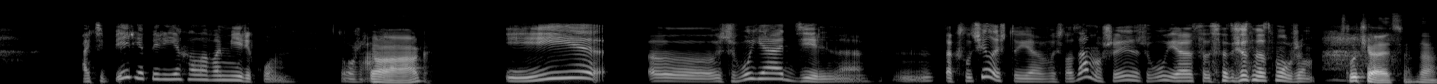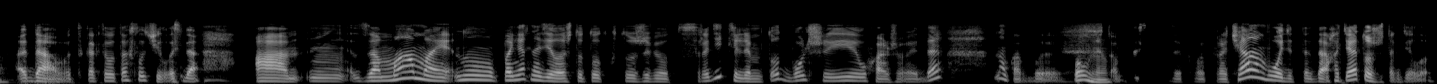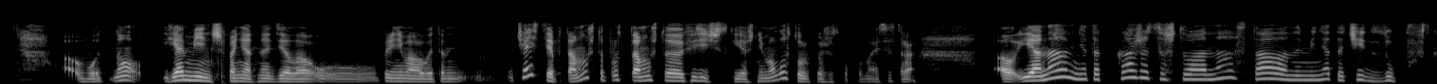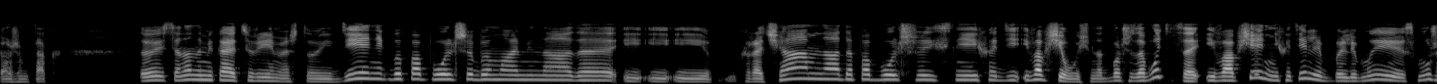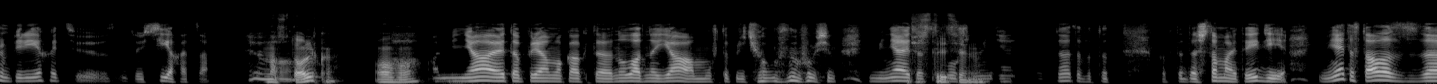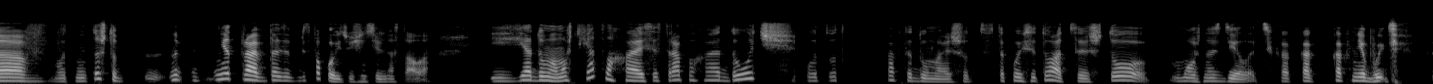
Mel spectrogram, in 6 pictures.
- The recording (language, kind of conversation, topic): Russian, advice, Как организовать уход за пожилым родителем и решить семейные споры о заботе и расходах?
- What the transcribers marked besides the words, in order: "тоже" said as "тожа"; laughing while speaking: "с соответственно"; laughing while speaking: "да"; unintelligible speech; surprised: "Настолько?"; gasp; laughing while speaking: "причем, ну, в общем"; "даже" said as "даж"; laughing while speaking: "быть?"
